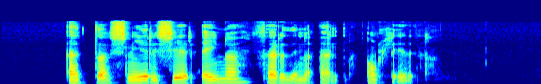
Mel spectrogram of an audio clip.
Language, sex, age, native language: Icelandic, male, 20-29, Icelandic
